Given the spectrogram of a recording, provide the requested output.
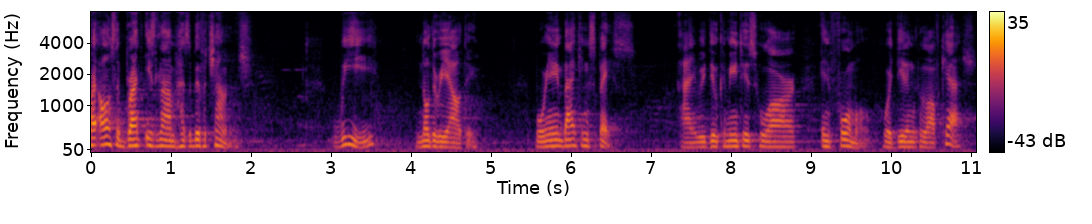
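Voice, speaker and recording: A man's medium-pitched voice at a fairly quick pace, with ordinary pitch variation, long, frequent pauses and audible room echo. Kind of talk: conference presentation. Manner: fast.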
